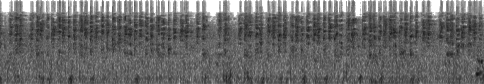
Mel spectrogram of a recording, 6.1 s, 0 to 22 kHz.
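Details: 1975 Harley XLH Ironhead Sportster V-twin, fresh rebuild, first start outdoors on a temporary lawnmower gas tank: loose uneven thumping under heavy hiss, keeps running without dying; oil return established, oil pump working, normal idle.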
